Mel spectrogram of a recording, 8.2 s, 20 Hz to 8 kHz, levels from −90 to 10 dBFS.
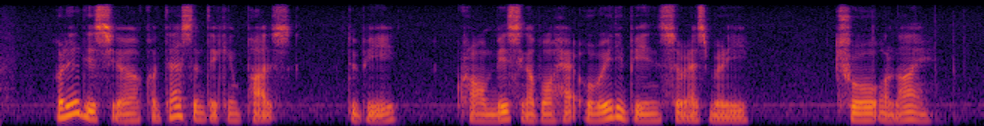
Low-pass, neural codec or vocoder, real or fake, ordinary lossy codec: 7.2 kHz; none; real; MP3, 64 kbps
